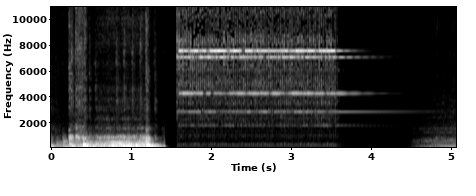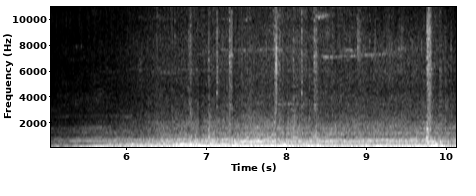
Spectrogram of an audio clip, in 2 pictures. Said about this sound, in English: the phone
